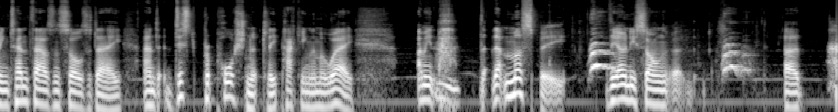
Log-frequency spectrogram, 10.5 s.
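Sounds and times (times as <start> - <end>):
speech: 0.0 - 8.8, 9.8 - 10.4
low steady hum: 0.0 - 10.4
dog barking: 7.4 - 7.9, 9.0 - 9.6.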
